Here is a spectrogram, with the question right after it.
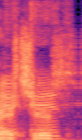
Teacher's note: And that T we pronounce like a CH.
